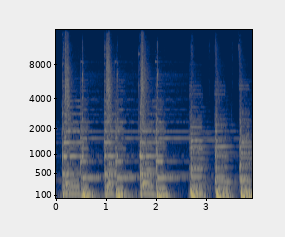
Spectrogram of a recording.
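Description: A doorbell chime rings out several times in quick succession, bright ringing tones with a lingering shimmer, fairly loud with no voices.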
